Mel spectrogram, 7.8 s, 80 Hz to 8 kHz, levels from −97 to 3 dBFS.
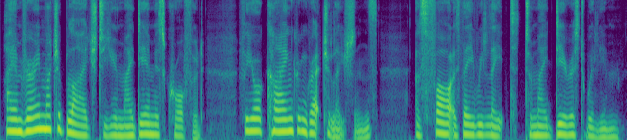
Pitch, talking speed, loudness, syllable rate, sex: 160 Hz, 185 wpm, -17 LUFS, 5.5 syllables/s, female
